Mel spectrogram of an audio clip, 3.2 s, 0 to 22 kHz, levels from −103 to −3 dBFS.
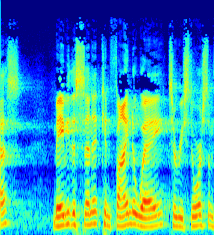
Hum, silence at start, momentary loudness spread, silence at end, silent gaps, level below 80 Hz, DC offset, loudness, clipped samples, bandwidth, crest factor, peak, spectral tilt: none; 0 s; 9 LU; 0 s; none; -60 dBFS; under 0.1%; -23 LUFS; under 0.1%; 15 kHz; 20 dB; -4 dBFS; -3.5 dB/octave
